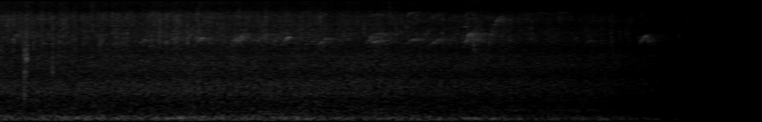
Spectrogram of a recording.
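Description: Outdoor ambience of small birds giving short, high chirps, several in a row at uneven intervals, over a low rumble. The sound fades out to silence near the end.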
